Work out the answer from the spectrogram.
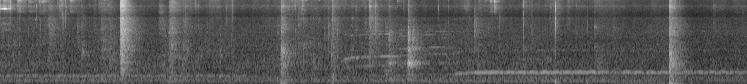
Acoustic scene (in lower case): cafe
